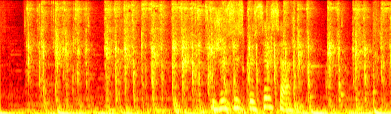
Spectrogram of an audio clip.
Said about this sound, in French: C'est un ordinateur Ouais, c'est un clavier. Elle nous dit c'était le bruit de mon clavier.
